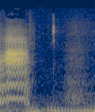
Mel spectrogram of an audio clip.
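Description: A single loud cat meow, short and tonal, followed by a near-quiet stretch of low background rumble.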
